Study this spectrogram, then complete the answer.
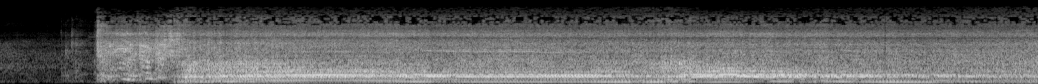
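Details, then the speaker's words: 996 Porsche 911 Carrera, manual, after refitting exhaust manifold and hanging the mufflers back on: starts cleanly, smooth idle with light revs, clean exhaust note, no rattles; healthy. "now we get to hear what it sounds like without these okay let's see what it sounds like it's gotta be better"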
